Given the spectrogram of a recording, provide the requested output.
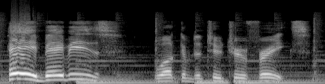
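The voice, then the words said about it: Silly exaggerated voice. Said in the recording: “Why am I talking like an idiot?”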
